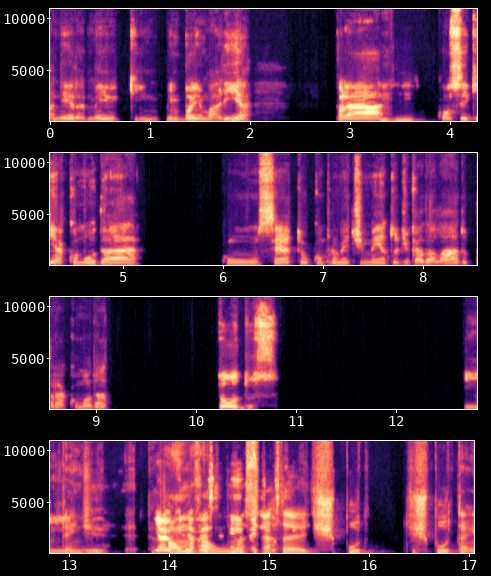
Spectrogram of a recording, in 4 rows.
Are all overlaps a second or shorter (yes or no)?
no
